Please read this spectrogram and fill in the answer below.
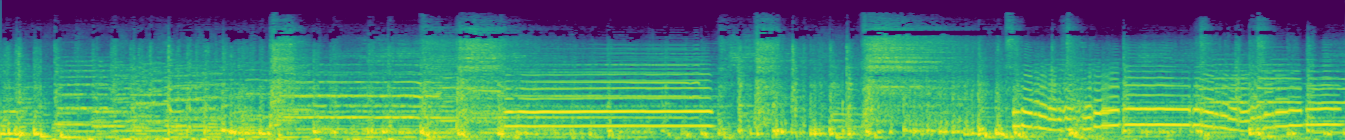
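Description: Marching band playing full out, brass chords over drums, with a long held chord in the middle. From about ten seconds in the melody swoops down and back up in pitch, about every second and a half.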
